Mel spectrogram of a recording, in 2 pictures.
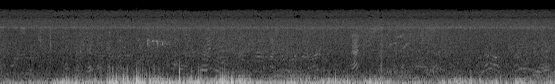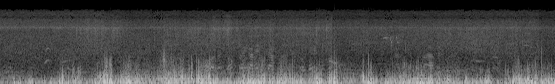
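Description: Wind gusts buffet the microphone outdoors.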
